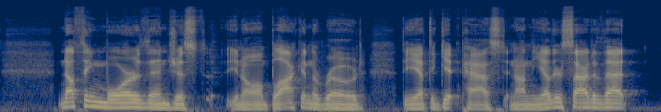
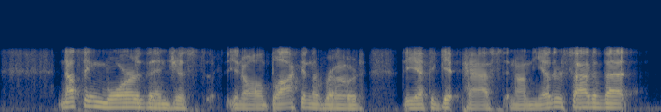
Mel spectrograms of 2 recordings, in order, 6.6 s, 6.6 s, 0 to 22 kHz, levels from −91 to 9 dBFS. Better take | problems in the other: first | garbled, watery; badly; nothing above 4 kHz

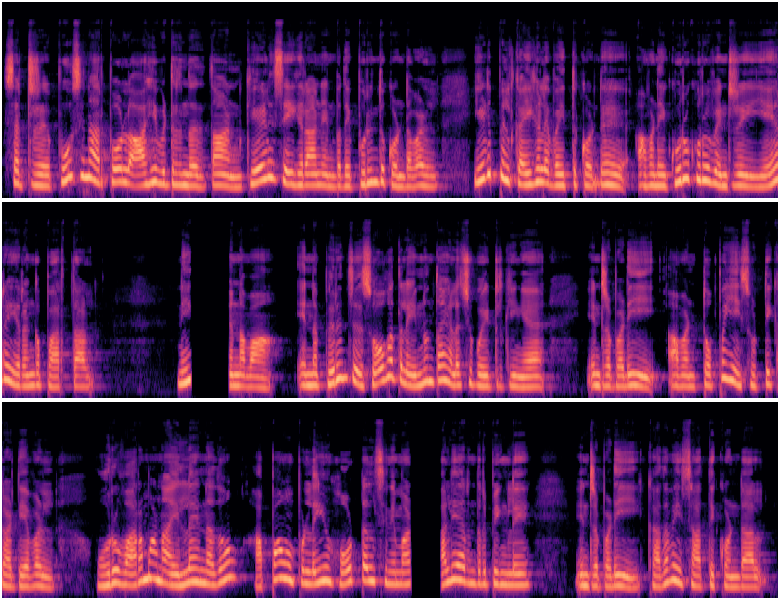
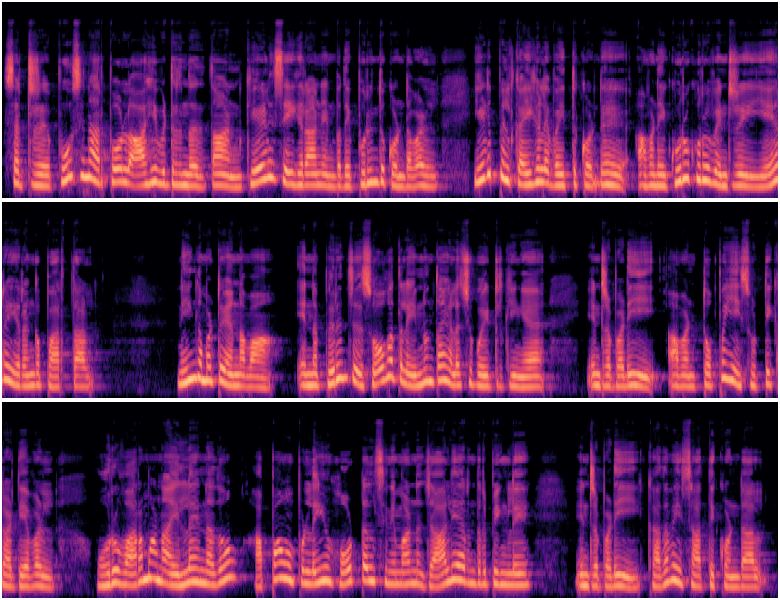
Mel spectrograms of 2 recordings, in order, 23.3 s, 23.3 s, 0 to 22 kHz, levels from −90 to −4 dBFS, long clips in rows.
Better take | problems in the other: second | audio cutting out; at 9.5 s and at 20 s

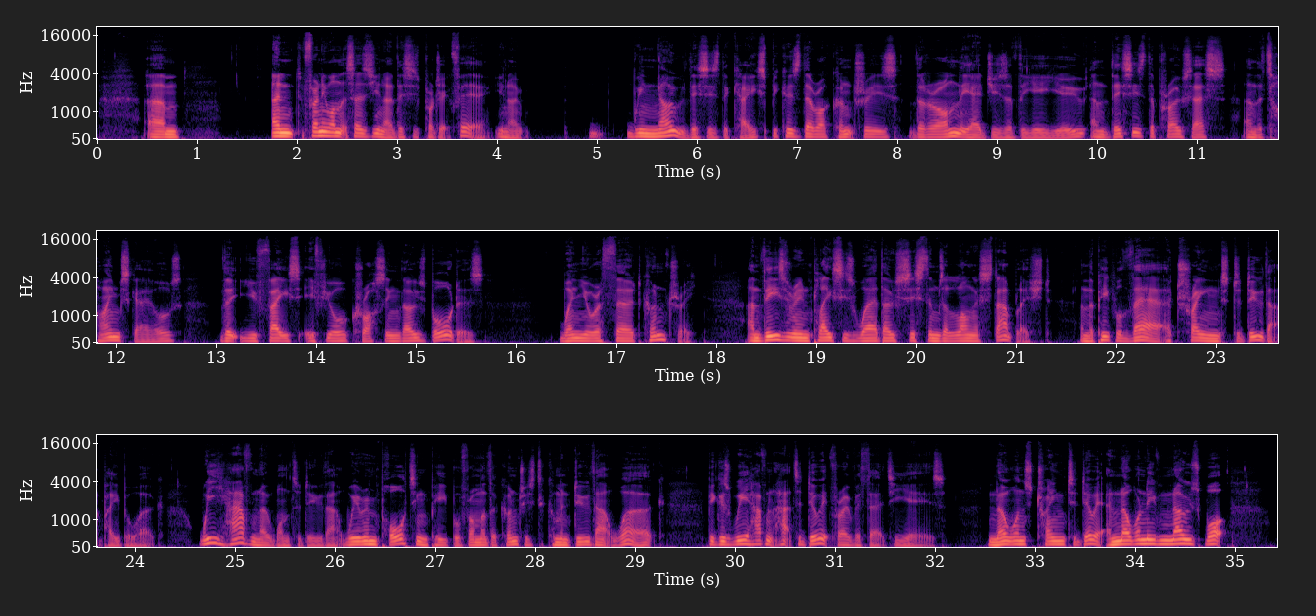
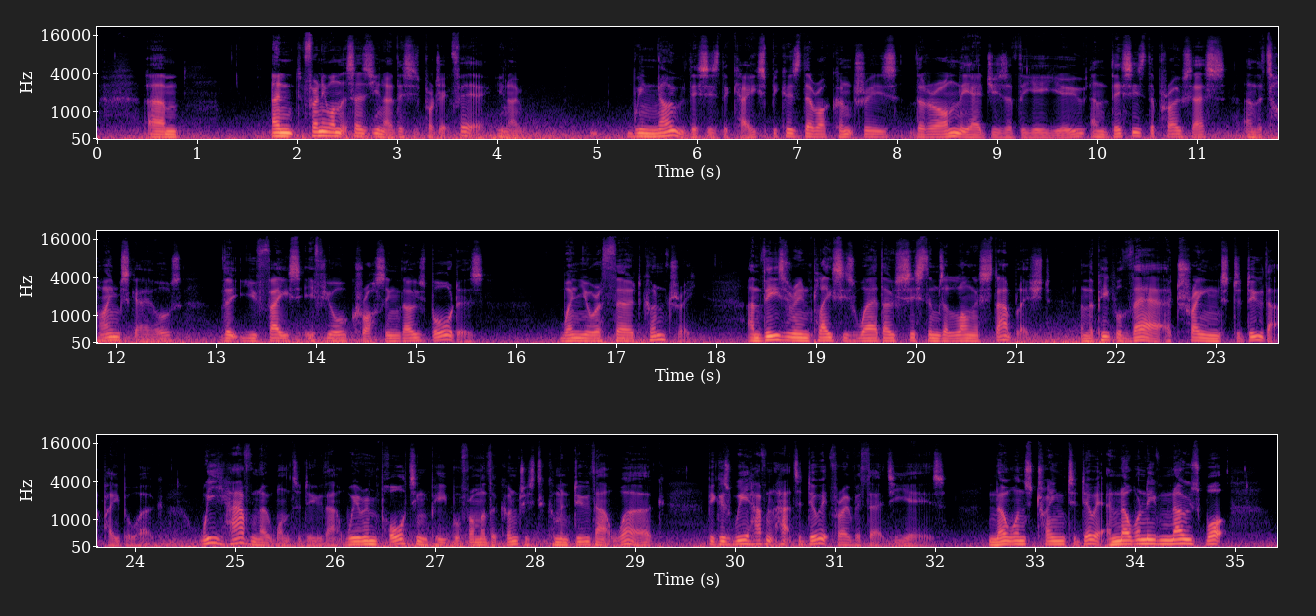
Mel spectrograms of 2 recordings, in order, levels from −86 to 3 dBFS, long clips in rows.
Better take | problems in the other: first | wind noise on the microphone; occasional gusts; 20 dB below the speech

